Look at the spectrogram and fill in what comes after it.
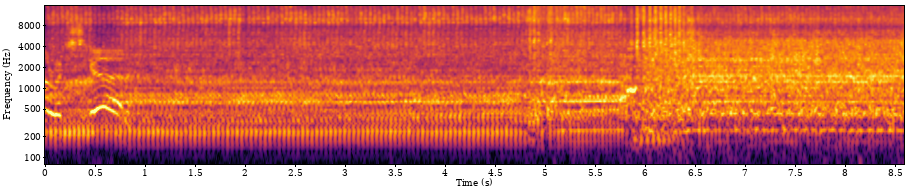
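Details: John Deere D110 riding mower with almost 400 hours, being driven out for a test: small single-cylinder engine pulls steady under way, even firing with no misses or knocks; runs healthy.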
